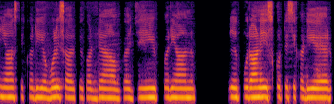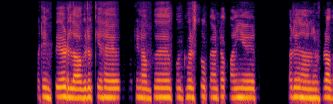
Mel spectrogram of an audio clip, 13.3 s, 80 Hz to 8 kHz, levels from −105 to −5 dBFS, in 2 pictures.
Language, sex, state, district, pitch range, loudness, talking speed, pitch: Rajasthani, female, Rajasthan, Churu, 210-220 Hz, -28 LUFS, 145 wpm, 215 Hz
